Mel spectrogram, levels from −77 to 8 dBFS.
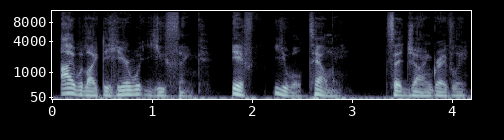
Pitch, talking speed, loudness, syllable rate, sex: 95 Hz, 230 wpm, -19 LUFS, 5.4 syllables/s, male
